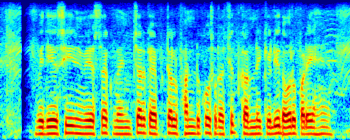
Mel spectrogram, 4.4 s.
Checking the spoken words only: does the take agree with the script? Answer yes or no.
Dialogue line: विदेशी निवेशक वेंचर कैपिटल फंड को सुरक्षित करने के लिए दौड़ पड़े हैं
yes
